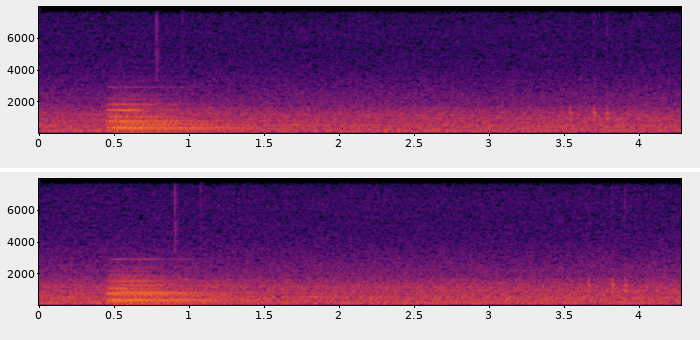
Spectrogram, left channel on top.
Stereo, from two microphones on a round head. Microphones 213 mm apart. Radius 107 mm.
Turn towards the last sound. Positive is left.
turn(degrees=25)  # may be behind; listen again after turning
